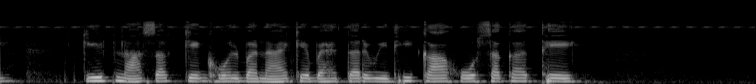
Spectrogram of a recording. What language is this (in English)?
Chhattisgarhi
